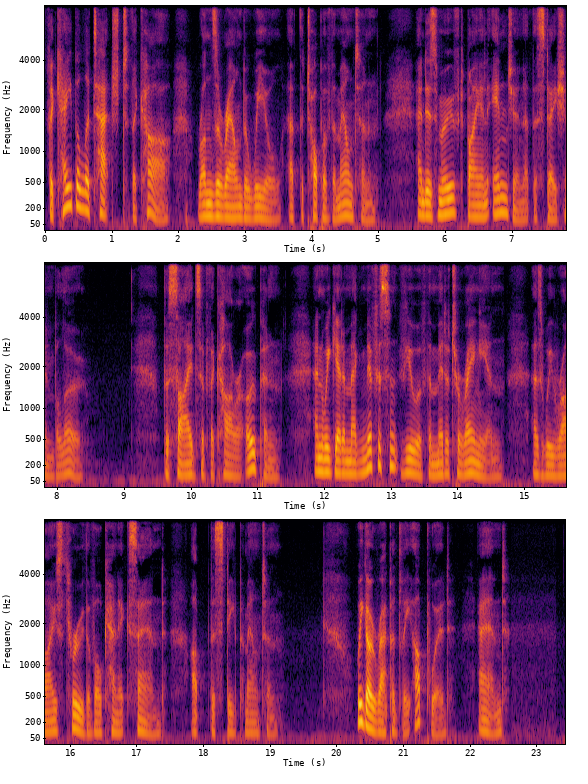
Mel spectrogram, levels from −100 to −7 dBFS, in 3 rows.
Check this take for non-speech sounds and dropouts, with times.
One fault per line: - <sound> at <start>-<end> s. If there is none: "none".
none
